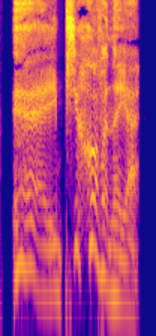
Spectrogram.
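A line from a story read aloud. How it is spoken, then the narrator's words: Hissing. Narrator (Russian): прошипел он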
